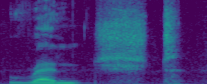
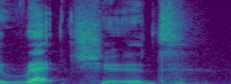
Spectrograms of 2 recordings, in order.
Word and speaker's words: wrenched: in the IDI ending the first word is wrenched although we say wretched wretched and I think that's what you thought it was at first wretched but its wrenched to wrench she wrenched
